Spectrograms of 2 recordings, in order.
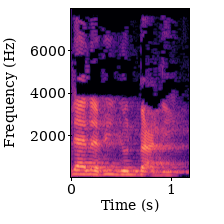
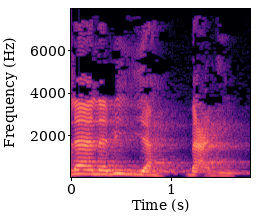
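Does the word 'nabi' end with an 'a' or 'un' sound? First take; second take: un; a. First: The word nabi ends with an un sound. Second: The word nabi ends with an a sound. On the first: La is a prophet after me. The speaker calls it wrong. "لم يقل النبي لا نبي بعدي، لا مبتدأ نبي خبر" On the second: There is no prophet after me. The speaker calls it right. "إنما قال لا نبي بعدي، يعني لا نافية"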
